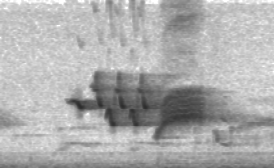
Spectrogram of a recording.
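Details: Eastern crowned warbler singing in forest near Palbongsan, Seosan: a brisk series of piercing, high chip notes followed by a drawn-out buzzy note sliding downward, clear against near silence.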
